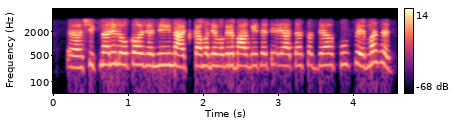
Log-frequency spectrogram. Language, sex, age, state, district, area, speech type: Marathi, female, 18-30, Maharashtra, Mumbai Suburban, urban, conversation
